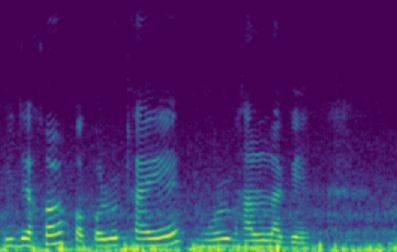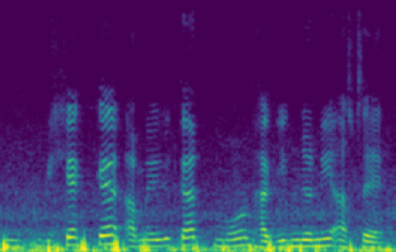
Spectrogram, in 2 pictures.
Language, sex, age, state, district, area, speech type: Assamese, female, 60+, Assam, Jorhat, urban, spontaneous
